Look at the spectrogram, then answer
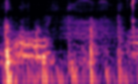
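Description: A house cat crying at the door to be let outside, a few short nasal meows spaced across the moment, close and moderately loud with faint room noise between them.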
